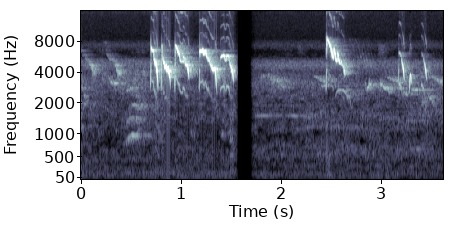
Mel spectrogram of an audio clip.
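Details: High, thin White-eye song: a rapid run of about five falling chirps, a sudden cut to silence, then a few scattered fainter chirps over quiet hiss.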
